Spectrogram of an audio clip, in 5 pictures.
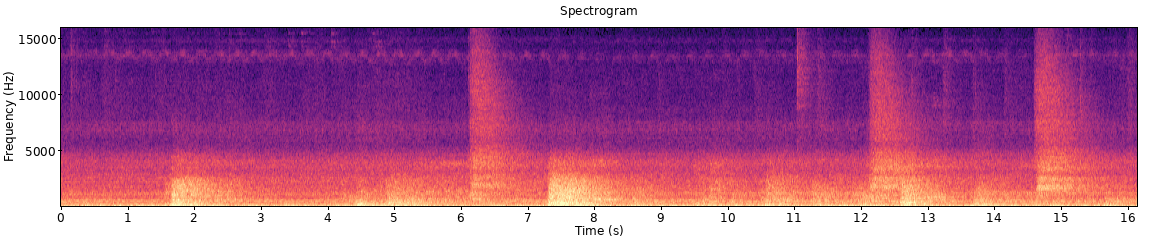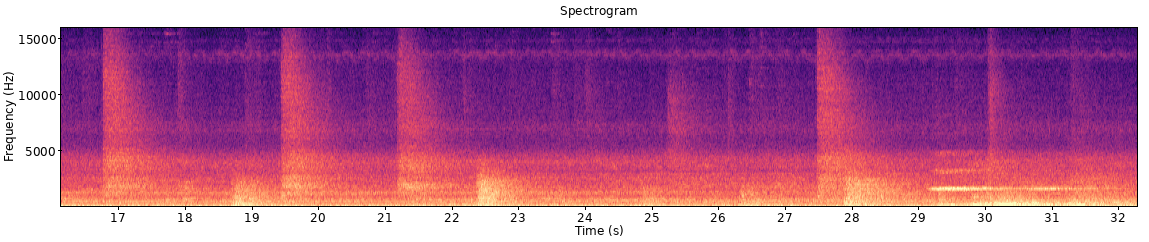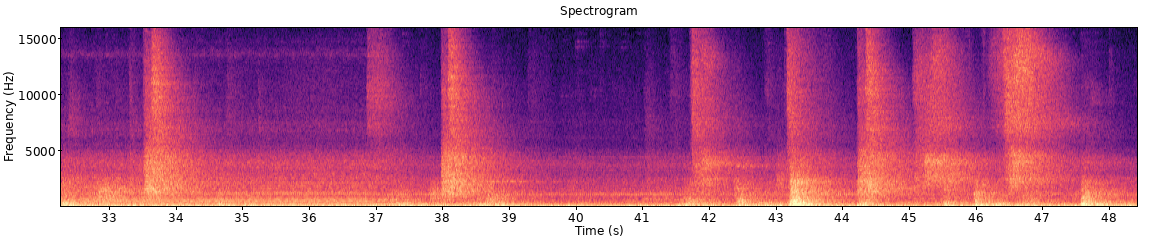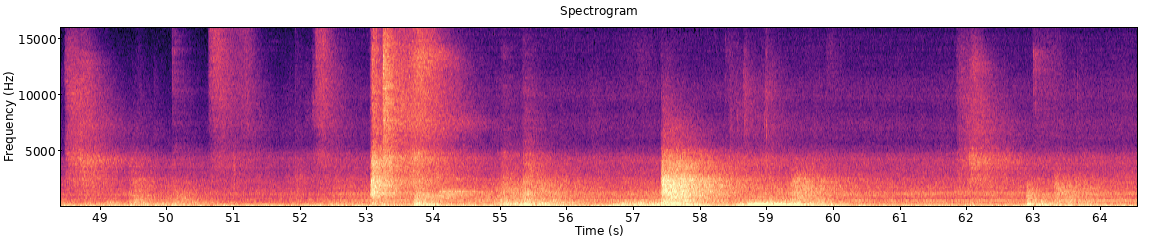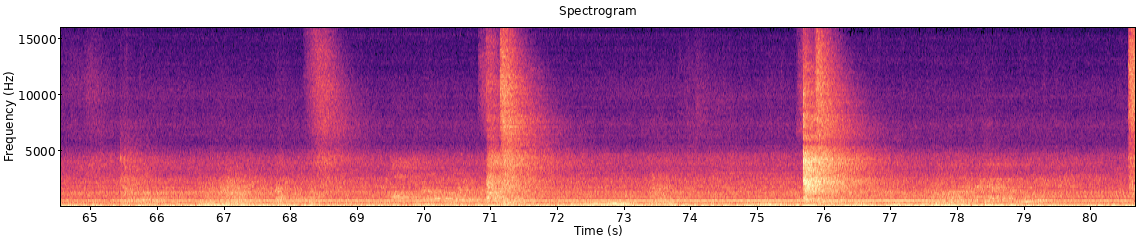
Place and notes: {
  "title": "Taipei EXPO Park - Carpenter",
  "date": "2013-10-09 13:35:00",
  "description": "Carpenter under construction, Aircraft flying through, Sony PCM D50+ Soundman OKM II",
  "latitude": "25.07",
  "longitude": "121.52",
  "altitude": "8",
  "timezone": "Asia/Taipei"
}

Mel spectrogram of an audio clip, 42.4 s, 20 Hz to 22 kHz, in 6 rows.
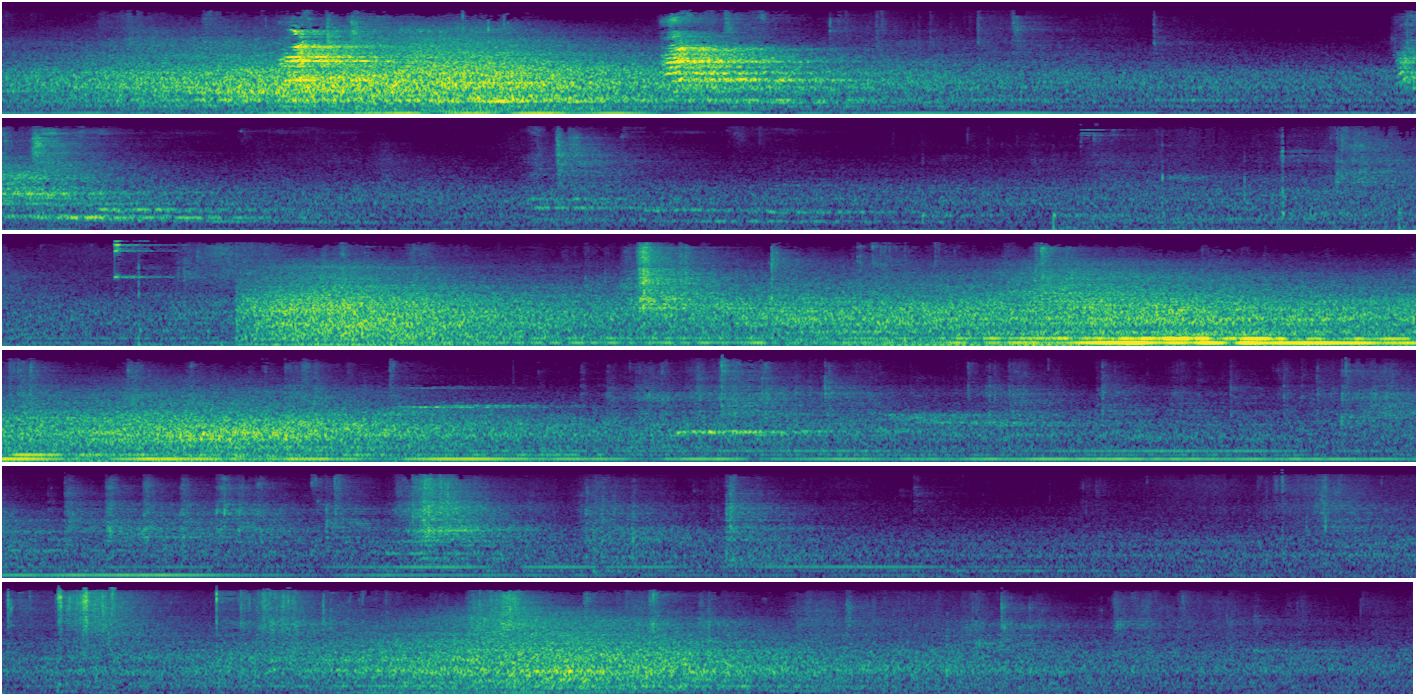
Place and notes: {
  "title": "Holeckova street, the corridor",
  "date": "2011-02-07 15:34:00",
  "description": "on the entrance of the corridor from the part towards the steet trafic. Favourite sounds of Prague",
  "latitude": "50.08",
  "longitude": "14.40",
  "altitude": "224",
  "timezone": "Europe/Prague"
}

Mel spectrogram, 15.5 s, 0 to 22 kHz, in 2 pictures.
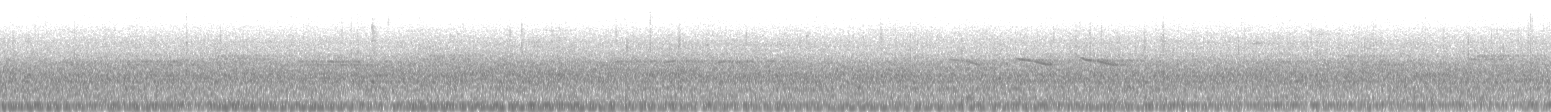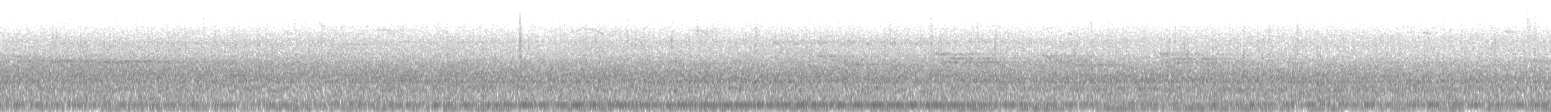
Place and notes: {
  "title": "Rothbury Rest Area, Grant Township, MI, USA - Spring Rain at the Rest Stop",
  "date": "2016-04-30 19:11:00",
  "description": "Turning off the windshield wipers, then light rain, birds and northbound traffic on US-31. Stereo mic (Audio-Technica, AT-822), recorded via Sony MD (MZ-NF810, pre-amp) and Tascam DR-60DmkII.",
  "latitude": "43.48",
  "longitude": "-86.36",
  "altitude": "215",
  "timezone": "America/Detroit"
}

